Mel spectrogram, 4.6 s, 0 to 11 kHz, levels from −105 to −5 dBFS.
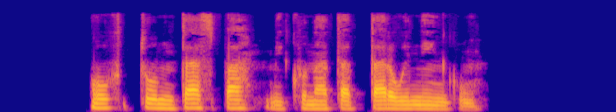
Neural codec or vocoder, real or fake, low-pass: none; real; 7.2 kHz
